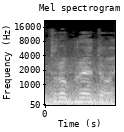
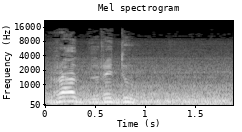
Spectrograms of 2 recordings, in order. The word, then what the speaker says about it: Robredo: By the way, I want to share that the correct pronunciation of Leni surname, it's not Robredo, it's actually Robredo.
